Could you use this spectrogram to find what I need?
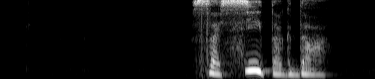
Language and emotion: Russian, angry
